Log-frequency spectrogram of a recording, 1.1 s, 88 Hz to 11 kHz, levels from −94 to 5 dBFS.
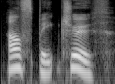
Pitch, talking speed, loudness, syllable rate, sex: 190 Hz, 155 wpm, -17 LUFS, 3.0 syllables/s, female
